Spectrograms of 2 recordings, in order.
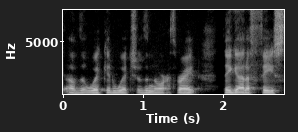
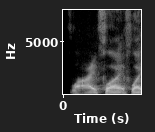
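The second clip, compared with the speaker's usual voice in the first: ordinary delivery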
